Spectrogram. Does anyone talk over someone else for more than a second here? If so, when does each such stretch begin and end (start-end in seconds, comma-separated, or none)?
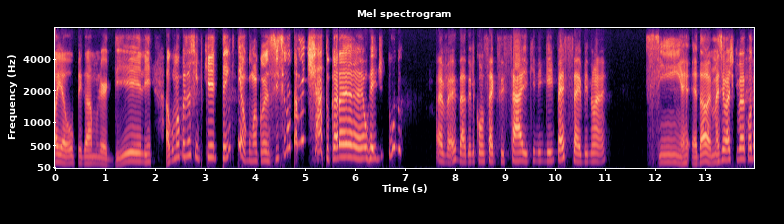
none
